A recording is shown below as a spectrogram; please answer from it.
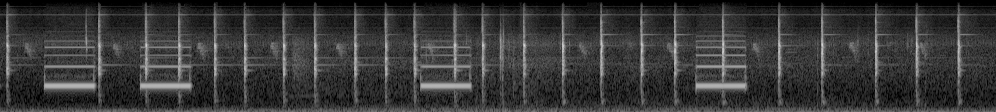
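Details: Jeep Wrangler no-start: sharp clicks about once a second behind the dash with intermittent chime beeps, no cranking. Start fuse checked good, relay, battery and starter replaced, brake-warning alarm issue preceded it; owner suspects a brake-alarm relay, cause unconfirmed.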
